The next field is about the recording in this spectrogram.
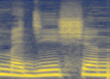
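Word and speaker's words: magician: आपको Hsien Hsien करके नहीं बोलना है, मैजिशियन, लेकिन जो करेक्ट प्रोनाउंसिएशन है वो यही है, मैजिशियन, म्यूजिशियन, मैथमेटिशियन, पॉलिटिशियन, यहाँ पर फिजिशियन और इलेक्ट्रिशियन।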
